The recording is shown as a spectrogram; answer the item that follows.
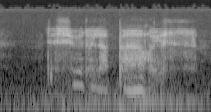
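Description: A woman speaking softly under her breath in French, partly whispered, in two short phrases from about half a second in.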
